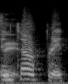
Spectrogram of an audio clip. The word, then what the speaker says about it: interpret: interpret I'll interpret bass interpret yeah that's it okay so the stress is slightly different it's on the second syllable inter and then Pritt interpret okay oh yeah baby needs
